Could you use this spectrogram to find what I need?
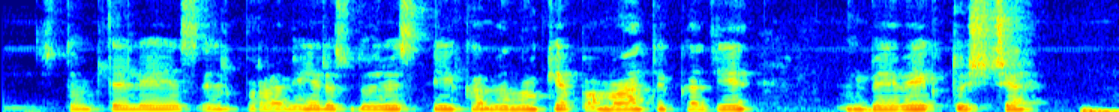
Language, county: Lithuanian, Telšiai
